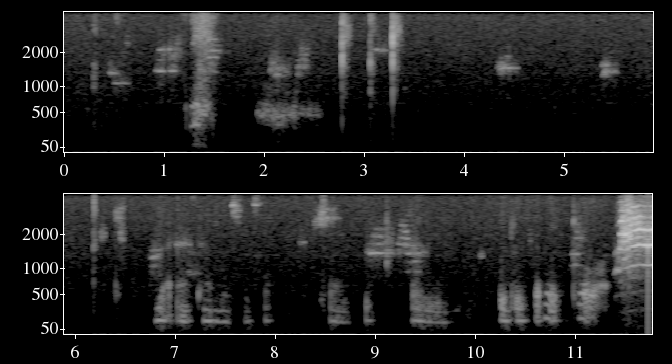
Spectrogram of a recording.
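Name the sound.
cat meowing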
